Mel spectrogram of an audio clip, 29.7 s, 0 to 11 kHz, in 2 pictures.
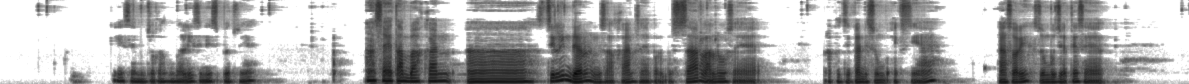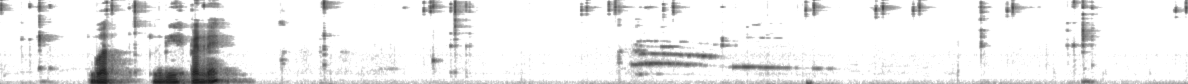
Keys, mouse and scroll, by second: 1.6 click, 2.1 click, 3.1 click, 3.8 alt+a, 4.5 shift+a, 7.6 s, 8.6 s, 10.7-11.2 drag, 13.8 s, 15.0 s, 16.4-17.3 drag, 18.8 /, 19.6 z, 20.4 click, 21.2 Tab, 22.0 click, 22.4 click, 23.1 click, 23.8 Tab, 24.2 Tab, 24.6 Tab, 24.9 click, 25.7 click, 26.2 click, 27.1 Tab, 27.4 click, 28.1 e.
